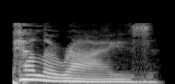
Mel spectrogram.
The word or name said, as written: pelorize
